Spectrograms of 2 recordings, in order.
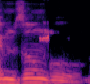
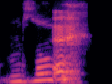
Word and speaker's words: mzungu: Here they say Mzungu. I am Mzungu. – You say Mzungu. – Mzungu. – Mzungu, that's how you say it.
